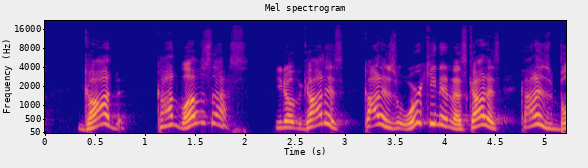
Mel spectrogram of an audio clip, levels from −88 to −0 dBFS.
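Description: A call bitrate drop runs from 1.46 to 3.01 s. The link's bandwidth estimate fell and the encoder was forced to spend far fewer bits on the speech, so each frame is coded more coarsely and fine detail is discarded. The degradation fits a fall from 64 kbps to roughly 28 kbps, held at that lower rate for about one and a half seconds before quality returns near 3.01 s.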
